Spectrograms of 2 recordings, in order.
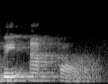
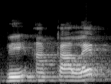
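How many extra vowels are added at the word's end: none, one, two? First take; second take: none; one. First: The word ends on consonants with no added vowel. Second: One extra vowel is inserted before the final consonant. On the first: The speaker calls it right. "tapi V akal" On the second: The speaker calls it wrong. "Tidak dipunya V akalet"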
